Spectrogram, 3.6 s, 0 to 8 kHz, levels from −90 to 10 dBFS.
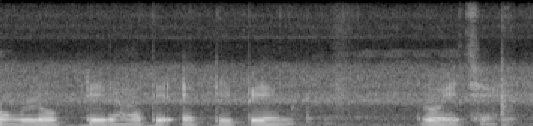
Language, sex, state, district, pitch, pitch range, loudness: Bengali, male, West Bengal, Cooch Behar, 145 Hz, 135-145 Hz, -18 LUFS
